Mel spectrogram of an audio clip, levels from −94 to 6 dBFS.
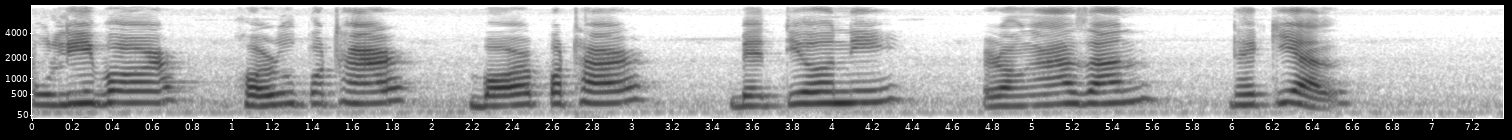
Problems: constant background noise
